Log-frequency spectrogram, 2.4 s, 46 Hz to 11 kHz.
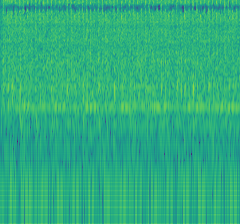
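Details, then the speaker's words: BMW 318i E46 Touring at warm idle: an uneven, lumpy, shaking beat; disconnecting each coil showed all four firing, so it is not spark; a fuel or air mixture problem is suspected. "not at all that is disappointing that is a rough as heck just as it was um and these coils were meant to be working fine"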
